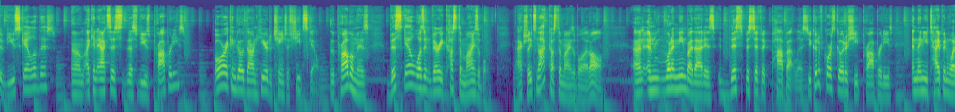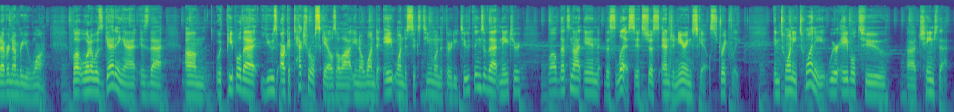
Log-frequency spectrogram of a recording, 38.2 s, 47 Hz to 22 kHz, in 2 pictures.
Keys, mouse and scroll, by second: 5.5 click, 15.9 click, 29.2 click, 33.8 click, 35.8 click.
